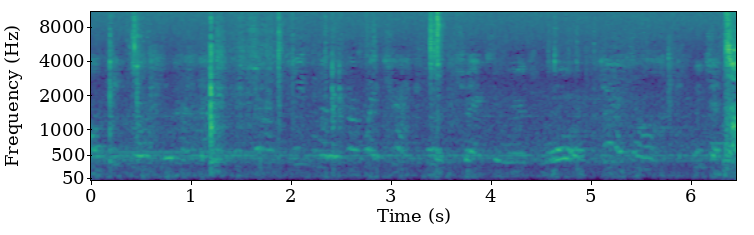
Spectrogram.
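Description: Scattered light clicks and taps, irregularly spaced, from small plastic model-kit parts and hobby tools being handled during assembly.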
